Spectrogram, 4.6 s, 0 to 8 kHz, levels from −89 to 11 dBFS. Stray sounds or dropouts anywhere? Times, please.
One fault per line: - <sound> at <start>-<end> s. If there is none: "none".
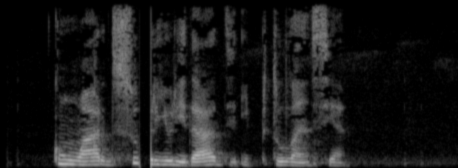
- dropout at 1.4-1.5 s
